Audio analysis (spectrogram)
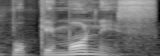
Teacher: todavía trae el acento en la E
